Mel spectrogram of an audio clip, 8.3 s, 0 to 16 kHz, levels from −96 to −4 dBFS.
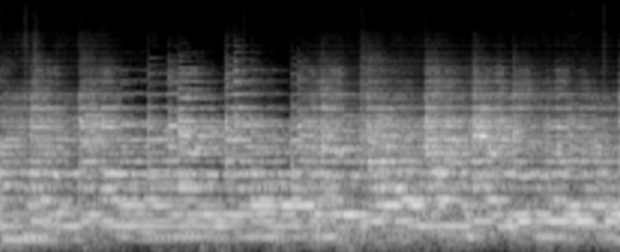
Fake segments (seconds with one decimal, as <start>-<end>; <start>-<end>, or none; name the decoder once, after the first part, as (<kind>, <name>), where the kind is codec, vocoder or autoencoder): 0.0-1.6 (autoencoder, DAC-VAE); 4.0-8.3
